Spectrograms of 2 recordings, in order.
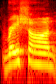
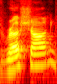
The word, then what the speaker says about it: Rashan: So, and it just got me thinking, okay, cuz Ray Sean, excuse me, I'm not even going to say his name. It's it's it's Rashan Gary.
